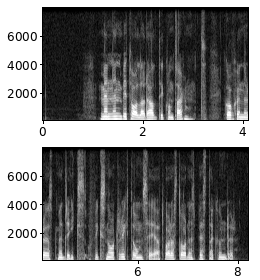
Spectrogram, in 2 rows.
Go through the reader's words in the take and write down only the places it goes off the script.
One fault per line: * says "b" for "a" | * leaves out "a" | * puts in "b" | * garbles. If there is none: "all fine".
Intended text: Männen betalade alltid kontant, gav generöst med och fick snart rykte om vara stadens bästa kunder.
* puts in "dricks"
* puts in "sig att"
